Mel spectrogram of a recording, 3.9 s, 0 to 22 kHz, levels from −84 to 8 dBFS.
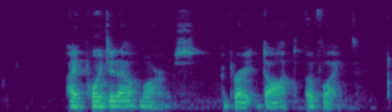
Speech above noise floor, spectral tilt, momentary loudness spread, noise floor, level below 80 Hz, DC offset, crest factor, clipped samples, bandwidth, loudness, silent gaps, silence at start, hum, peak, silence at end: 53 dB; -6.5 dB/octave; 16 LU; -78 dBFS; -66 dBFS; under 0.1%; 22 dB; under 0.1%; 16.5 kHz; -26 LUFS; none; 0.65 s; none; -6 dBFS; 0 s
